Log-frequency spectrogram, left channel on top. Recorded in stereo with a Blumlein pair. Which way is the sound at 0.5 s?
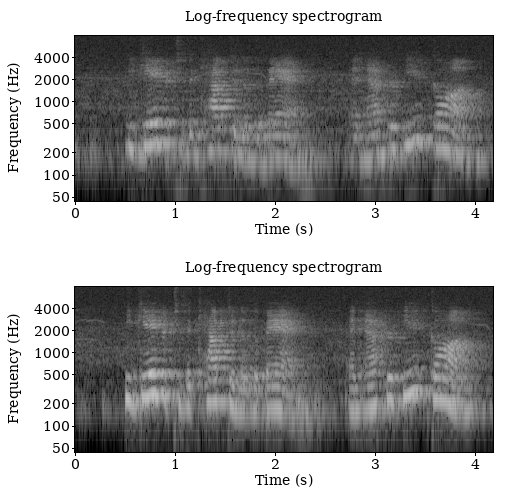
35° right.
